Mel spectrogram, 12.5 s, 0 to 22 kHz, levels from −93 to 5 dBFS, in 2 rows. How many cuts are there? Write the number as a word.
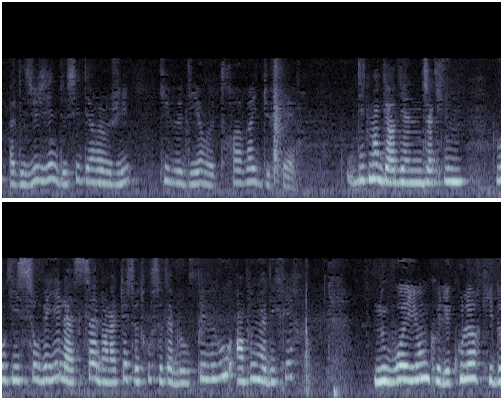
zero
